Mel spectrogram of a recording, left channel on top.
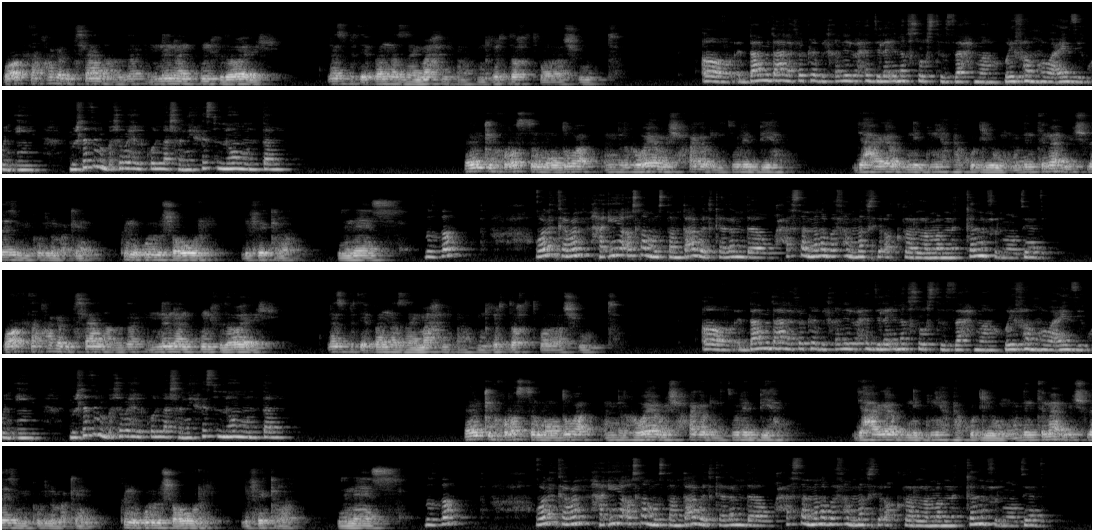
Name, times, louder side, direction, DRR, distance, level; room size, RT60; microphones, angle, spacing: voice 1, 0.0-2.7 3.3-5.9 15.5-18.7 19.4-22.7 23.0-23.9 24.2-24.7 25.2-25.8, left 1 dB, 20° right, 0.9 m, -22 dB
voice 2, 7.0-11.2 11.6-13.7 26.0-26.4 26.8-32.2, left 1 dB, 10° left, 0.6 m, -24 dB
3.5 x 2.8 x 4.0 m
head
